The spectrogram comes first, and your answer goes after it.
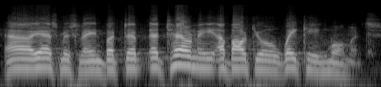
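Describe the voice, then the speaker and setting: An actor playing a stuffy, exasperated police commissioner in an old-time radio drama, formal but hesitant and sputtering. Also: male voice, medium pitch, moderate pace, fairly bright tone, smooth, close to an everyday voice. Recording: dull lo-fi old radio recording.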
